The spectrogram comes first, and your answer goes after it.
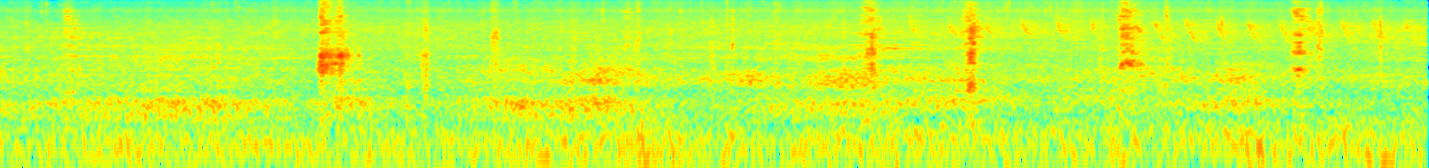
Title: Dog Cough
